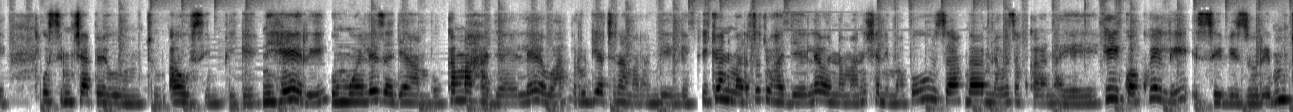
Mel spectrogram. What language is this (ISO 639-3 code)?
swa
